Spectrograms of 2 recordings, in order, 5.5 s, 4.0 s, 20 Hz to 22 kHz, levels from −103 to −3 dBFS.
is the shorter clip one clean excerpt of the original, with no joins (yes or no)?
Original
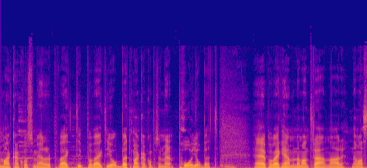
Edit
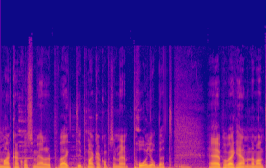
no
